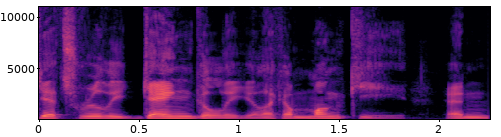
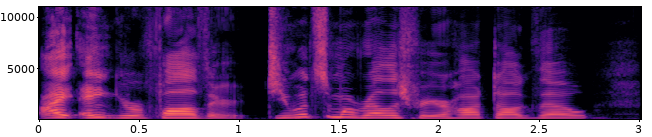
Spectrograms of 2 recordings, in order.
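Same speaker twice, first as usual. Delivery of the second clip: put-on high, exclaiming voice; 7 semitones higher than usual. Retelling a movie character offering relish for a hot dog, imitating someone exclaiming. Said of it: "Just like exclaiming in this cafeteria".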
